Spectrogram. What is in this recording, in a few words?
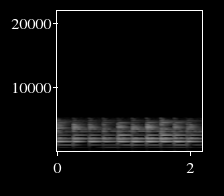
bell smal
